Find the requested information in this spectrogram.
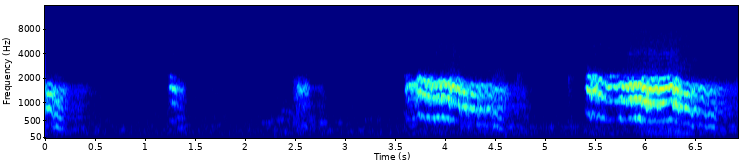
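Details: Young Blenheim Cavalier King Charles Spaniel puppies in an indoor puppy pen: two brief faint squeaks, then two longer wavering whines of about a second each, falling slightly in pitch, with quiet gaps between.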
